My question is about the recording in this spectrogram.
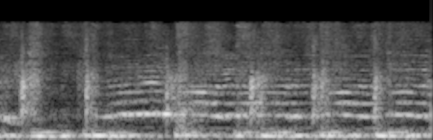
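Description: A live Brazilian samba-style band playing: a voice holds long sung notes over steady pandeiro strokes, about four or five a second, with guitar and a low line beneath.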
